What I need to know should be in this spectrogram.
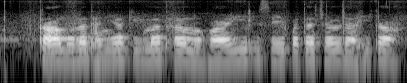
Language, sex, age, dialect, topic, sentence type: Chhattisgarhi, male, 18-24, Western/Budati/Khatahi, agriculture, question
